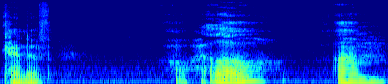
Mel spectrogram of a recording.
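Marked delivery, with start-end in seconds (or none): 1.3-2.9 very high, drowsy, groggy, just-woke-up voice. Voicing a character just woken up by another player: just woken up, groggy. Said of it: "barely open eyes stare back at you".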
